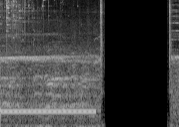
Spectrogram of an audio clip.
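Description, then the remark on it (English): A telephone ringing on the line: a steady electronic ringback tone holds for about two seconds, cuts to silence, then starts again, with a faint hissy line noise underneath. “Pick up the fucking phone!”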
